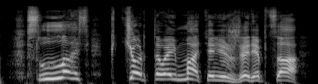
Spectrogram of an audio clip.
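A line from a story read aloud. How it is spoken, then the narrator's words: Sudden yell. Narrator (Russian): заорал вдруг Антон на Карабанова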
